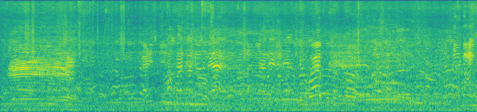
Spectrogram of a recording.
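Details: Cattle at a livestock market in Amabari, Dinajpur, Bangladesh, where cows with calves are sold: low drawn-out moos sound amid a constant crowd murmur, with men talking and haggling over prices nearby.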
